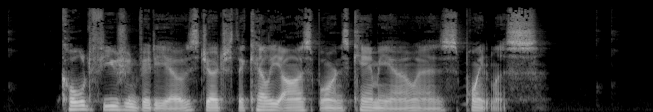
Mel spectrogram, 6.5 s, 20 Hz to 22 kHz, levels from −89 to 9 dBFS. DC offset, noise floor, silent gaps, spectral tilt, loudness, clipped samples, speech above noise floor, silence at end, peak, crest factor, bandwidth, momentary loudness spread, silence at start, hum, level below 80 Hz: under 0.1%; -74 dBFS; none; -4.5 dB/octave; -21 LUFS; under 0.1%; 53 dB; 1.15 s; -4 dBFS; 18 dB; 16.5 kHz; 5 LU; 0.6 s; none; -52 dBFS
